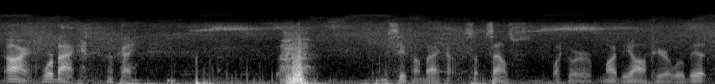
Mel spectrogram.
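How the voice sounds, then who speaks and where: A man's voice: low voice, normal speed, pauses often, heavy background noise. A man giving casual, chatty live race commentary at a slot car raceway, with many filler words. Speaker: race commentator and track host. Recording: music playing underneath.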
